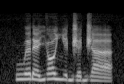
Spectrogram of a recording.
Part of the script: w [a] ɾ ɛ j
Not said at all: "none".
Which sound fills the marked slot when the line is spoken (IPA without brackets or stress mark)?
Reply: ə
